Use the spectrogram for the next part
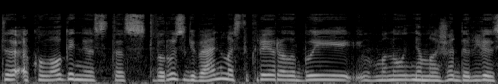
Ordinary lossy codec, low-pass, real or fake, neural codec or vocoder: MP3, 48 kbps; 14.4 kHz; fake; codec, 44.1 kHz, 3.4 kbps, Pupu-Codec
